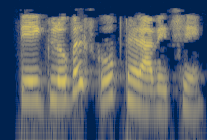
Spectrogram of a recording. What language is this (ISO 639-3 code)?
guj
